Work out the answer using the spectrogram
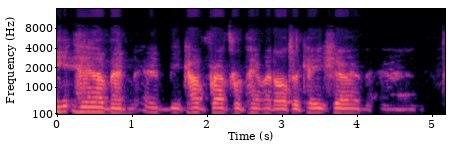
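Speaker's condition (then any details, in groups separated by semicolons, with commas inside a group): Cerebral palsy; present from birth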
